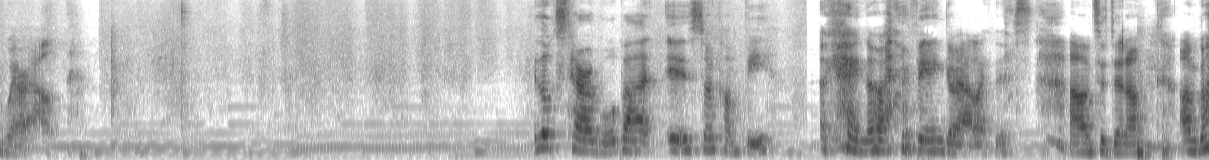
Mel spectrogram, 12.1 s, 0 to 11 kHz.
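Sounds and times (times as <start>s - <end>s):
soft background music: 0.0s - 12.0s
puffer jacket rustling: 0.9s - 8.2s.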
